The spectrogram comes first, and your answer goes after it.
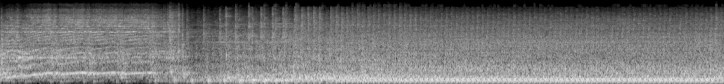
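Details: Lawn mower single-cylinder engine started on its recovered 12 V lead-acid battery after choking: settles into a steady, even beat around four per second, no misses or knocks; charging system reads about 13.5 V.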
